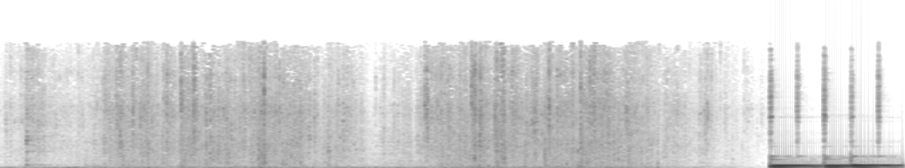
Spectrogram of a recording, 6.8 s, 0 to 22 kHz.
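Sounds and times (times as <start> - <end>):
dry leaves rustling and crackling: 0.0 - 5.8
loud bright electronic chime melody: 5.8 - 6.7.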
